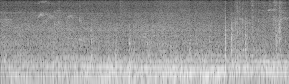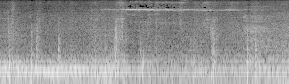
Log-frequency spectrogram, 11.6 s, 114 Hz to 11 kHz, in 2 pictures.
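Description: Hakone Tozan Railway electric train (car 1001) passing close by at low speed, with a steady motor hum and wheels clicking over rail joints. About eight seconds in, a high, steady wheel squeal sets in for a couple of seconds.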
